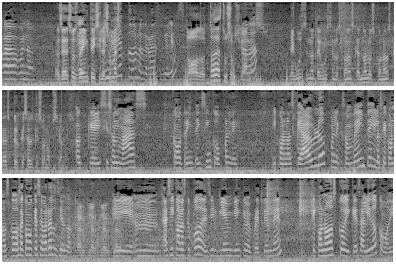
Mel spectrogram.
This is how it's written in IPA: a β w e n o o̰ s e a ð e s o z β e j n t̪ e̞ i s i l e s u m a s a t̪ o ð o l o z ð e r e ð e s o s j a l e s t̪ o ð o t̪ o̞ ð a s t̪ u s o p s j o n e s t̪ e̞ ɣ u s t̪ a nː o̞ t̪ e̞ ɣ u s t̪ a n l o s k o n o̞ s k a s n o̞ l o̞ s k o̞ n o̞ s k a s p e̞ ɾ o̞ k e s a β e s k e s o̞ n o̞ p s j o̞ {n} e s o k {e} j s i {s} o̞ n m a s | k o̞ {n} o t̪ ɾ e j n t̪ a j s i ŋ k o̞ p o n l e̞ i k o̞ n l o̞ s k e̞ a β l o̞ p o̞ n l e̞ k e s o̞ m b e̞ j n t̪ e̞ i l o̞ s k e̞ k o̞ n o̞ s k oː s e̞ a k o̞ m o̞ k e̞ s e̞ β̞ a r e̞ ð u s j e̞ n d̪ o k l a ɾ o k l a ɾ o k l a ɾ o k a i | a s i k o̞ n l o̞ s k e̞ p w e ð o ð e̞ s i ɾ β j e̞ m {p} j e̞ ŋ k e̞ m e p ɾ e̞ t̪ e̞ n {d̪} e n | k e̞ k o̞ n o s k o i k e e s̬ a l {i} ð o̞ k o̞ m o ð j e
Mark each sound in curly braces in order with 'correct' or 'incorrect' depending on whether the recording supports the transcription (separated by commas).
correct, correct, correct, incorrect, incorrect, correct, correct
